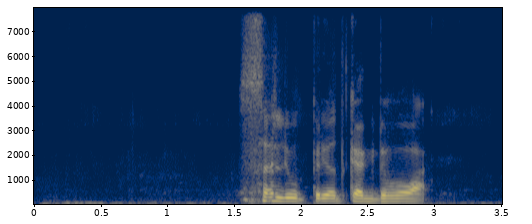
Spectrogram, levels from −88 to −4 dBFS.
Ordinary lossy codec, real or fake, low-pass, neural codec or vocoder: none; fake; none; codec, 16 kHz, 2 kbps, X-Codec, HuBERT features, trained on balanced general audio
